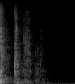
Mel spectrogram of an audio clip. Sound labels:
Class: object falling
